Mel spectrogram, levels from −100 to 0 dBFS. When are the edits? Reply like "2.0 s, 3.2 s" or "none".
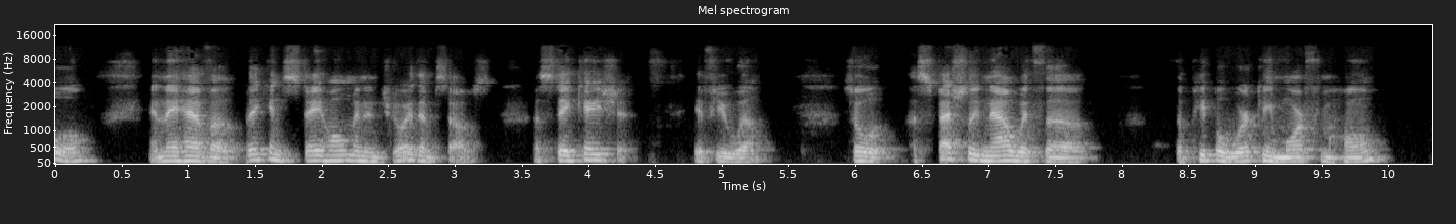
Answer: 1.4 s

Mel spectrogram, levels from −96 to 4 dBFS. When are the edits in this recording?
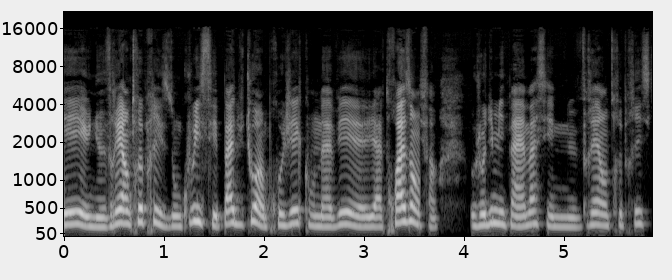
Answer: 3.5 s

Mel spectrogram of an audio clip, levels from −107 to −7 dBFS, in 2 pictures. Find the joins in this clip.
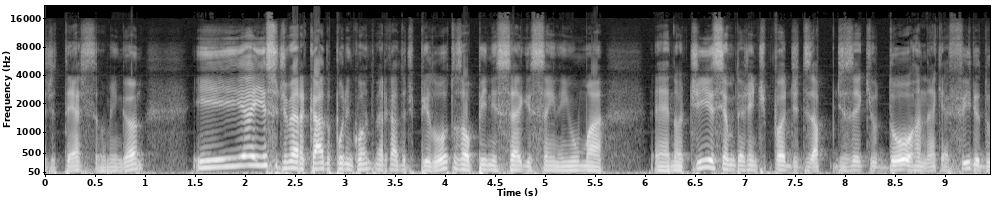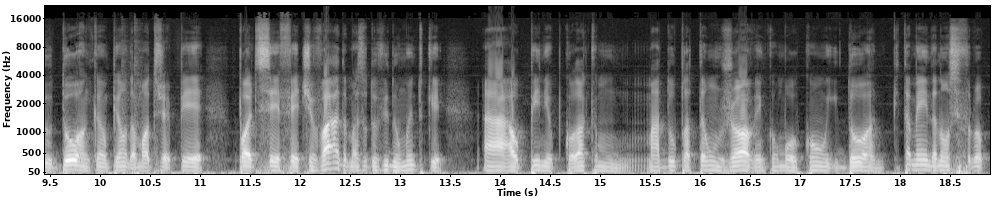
8.9 s

